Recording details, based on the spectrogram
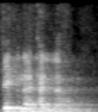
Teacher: There is no noon, there is no ghunna at all. · In the lam and the ra, you're merging the noon or the tanween with the lam or the ra, and there is not even a ghunna. The noon is almost completely gone. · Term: hukm al-idgham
